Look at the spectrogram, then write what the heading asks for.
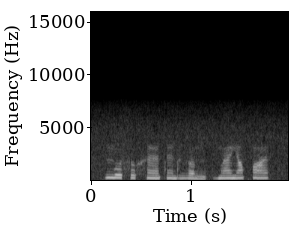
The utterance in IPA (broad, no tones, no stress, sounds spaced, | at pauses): ŋ ɵ s ɵ x ɛ̃ t ẽ dʱ œ ŋ | b æ̃ j ɛ̃ qʷ ɛ̃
